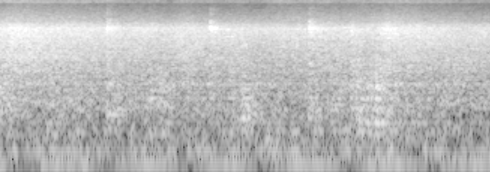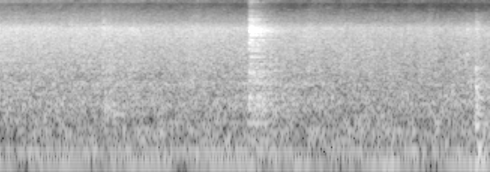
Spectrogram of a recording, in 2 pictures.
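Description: Chicken curry sizzling in a metal kadai on a gas stove: a steady frying hiss with small crackles as the chicken cooks down in its spiced oil. A single sharp clink about five seconds in.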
